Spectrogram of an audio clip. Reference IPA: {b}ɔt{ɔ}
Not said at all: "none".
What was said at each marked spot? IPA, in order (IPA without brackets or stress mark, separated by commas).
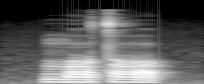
m, ɔ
